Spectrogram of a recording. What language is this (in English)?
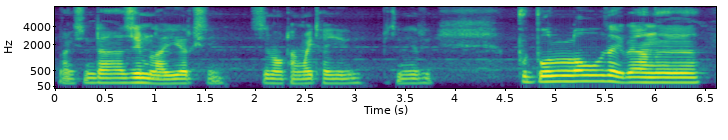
Bodo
